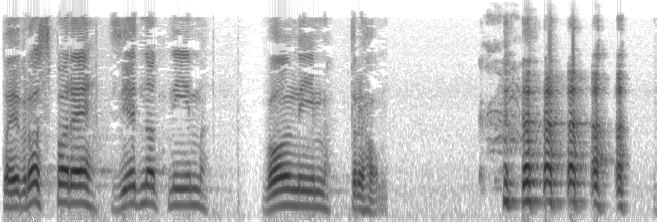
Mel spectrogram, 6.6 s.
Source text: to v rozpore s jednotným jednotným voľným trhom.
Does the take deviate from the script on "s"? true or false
false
